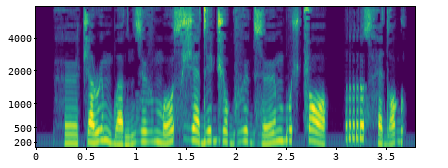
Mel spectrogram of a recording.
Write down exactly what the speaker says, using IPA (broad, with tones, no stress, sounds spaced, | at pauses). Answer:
h øː˩ t͡ʃ ɐ˧ ɹ ʏ˥ m b ɐː˩ ɡ n z ʏ˧ v m oː˩˥ s ʒ ɛ˥˩ d ɪː˥ d͡ʒ o˥˩ ɡ v ʏ˥˩ ɡ z øː˩˥ m b o˥ ʃ ʈ͡ʂ ɔ˥˩ | r o˥ s h ɛ˩ d ɔ˩˥ ɡ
